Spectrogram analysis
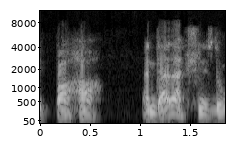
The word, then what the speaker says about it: Paha: the last two syllables, it has P-A-H-A-H, and that would be Baha.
